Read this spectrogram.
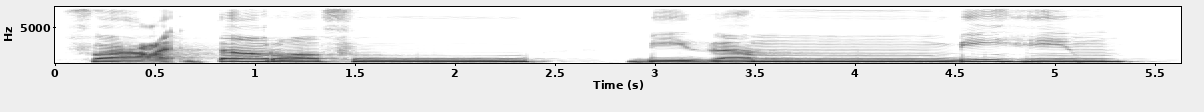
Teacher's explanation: جب ہم ذال کو ادا کرتے ہیں تو زبان کی ٹپ اوپر والے سامنے کے جو دو دانت ہیں وہاں پر نرمی کے ساتھ لگاتے ہیں تو ذال نرمی سے ادا ہوتا ہے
